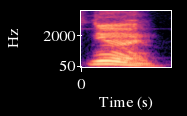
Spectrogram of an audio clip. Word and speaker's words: Nguyen: I never know how to pronounce that. Nguyen. Hold on, man. Nguyen. It's Nguyen.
